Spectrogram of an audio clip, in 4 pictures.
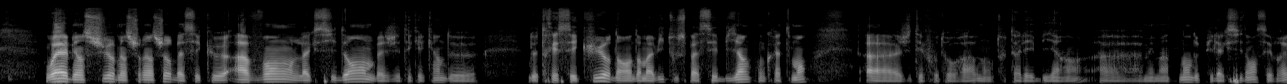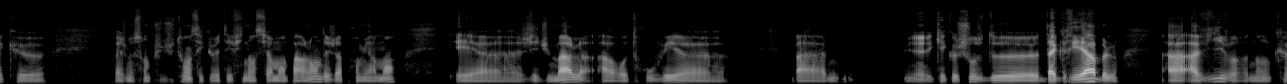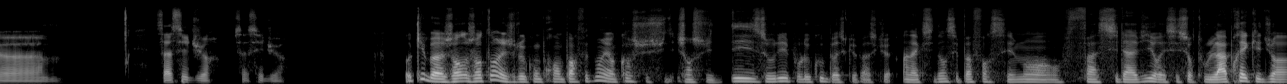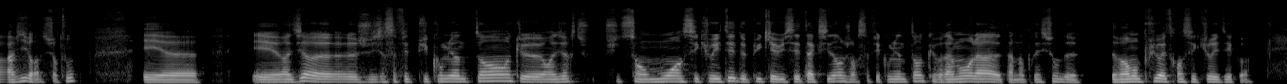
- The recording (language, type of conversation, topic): French, advice, Comment retrouver un sentiment de sécurité après un grand changement dans ma vie ?
- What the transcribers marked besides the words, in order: other background noise; stressed: "bien"; stressed: "mal"; stressed: "d'agréable"; lip smack; stressed: "désolé"; stressed: "l'après"; stressed: "moins"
